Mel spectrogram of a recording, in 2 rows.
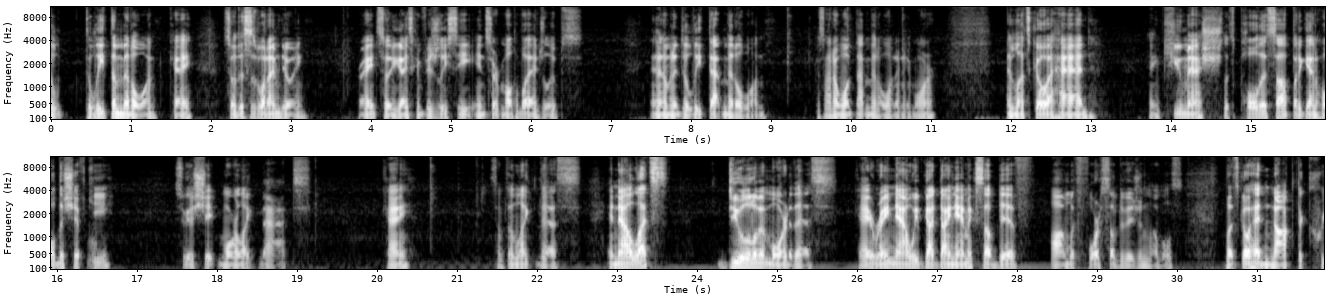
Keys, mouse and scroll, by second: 1.6 click, 2.0 ctrl+right click, 3.5 ctrl+z, 5.4-7.9 drag, 8.8 ctrl+right click, 9.6 ctrl+right click, 14.6-17.9 drag, 19.1 d, 20.4 ctrl+right click, 21.0 ctrl+alt+right click, 21.9-30.4 ctrl+drag, 30.4-31.8 drag.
